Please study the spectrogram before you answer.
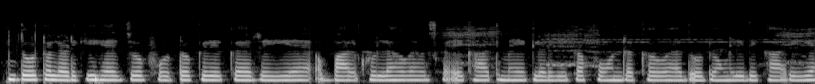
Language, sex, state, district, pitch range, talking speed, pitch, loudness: Hindi, female, Bihar, Katihar, 195-205 Hz, 255 wpm, 200 Hz, -17 LUFS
